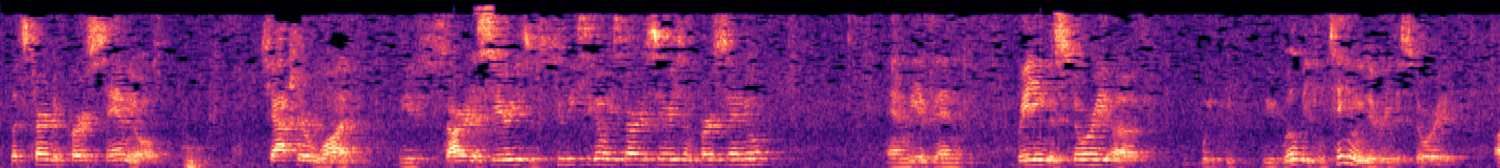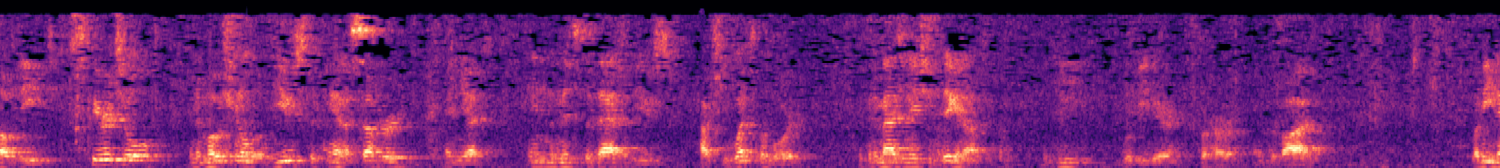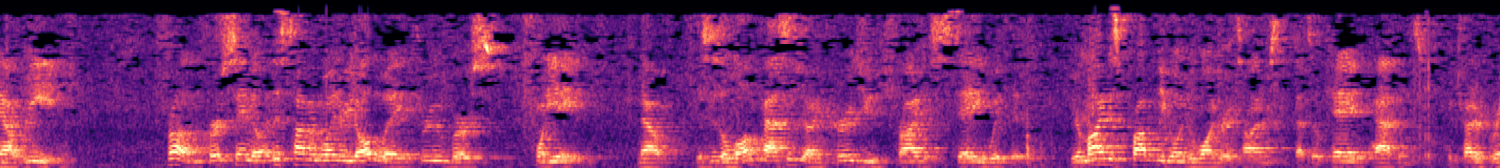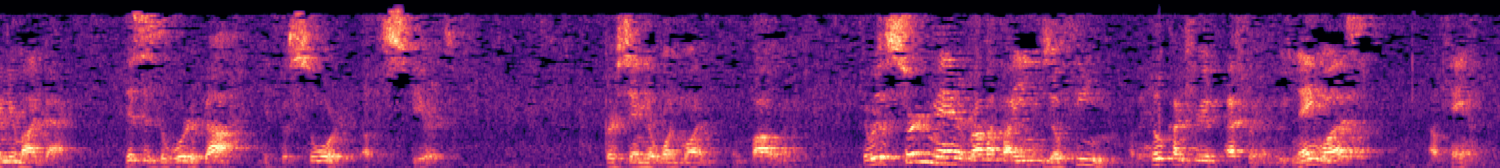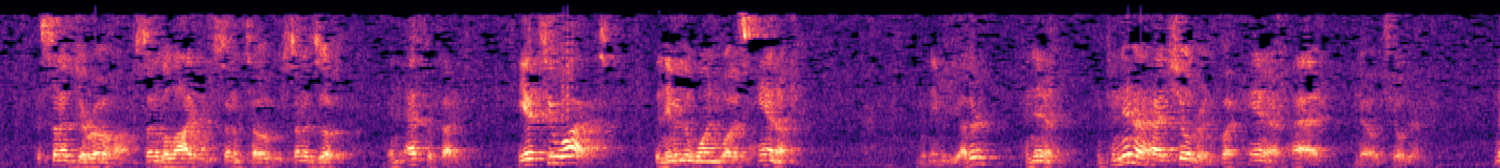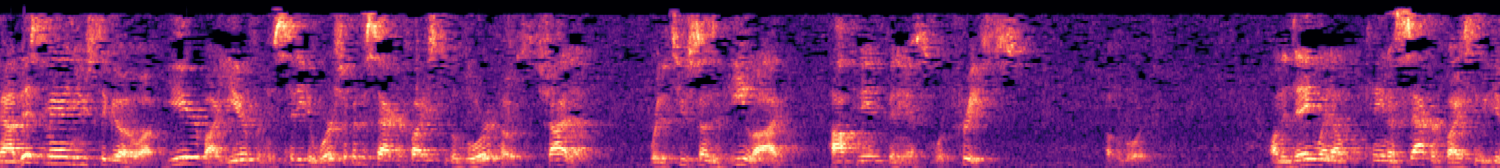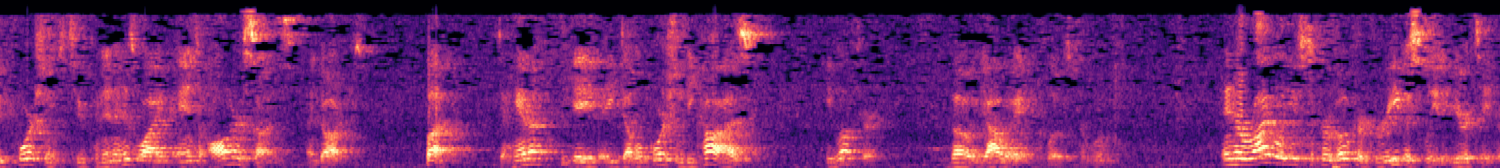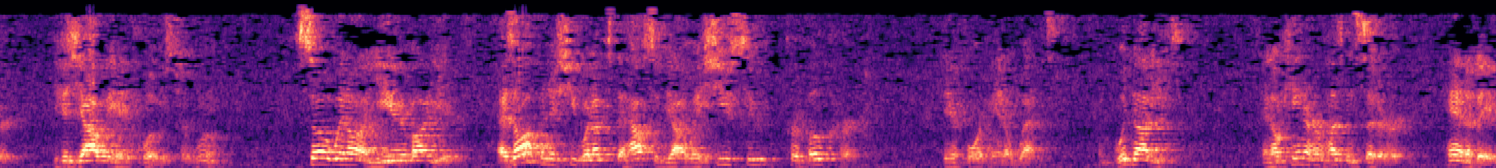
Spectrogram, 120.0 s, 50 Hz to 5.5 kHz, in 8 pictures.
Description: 6_23_24_ENG_Sermon.mp3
